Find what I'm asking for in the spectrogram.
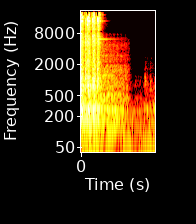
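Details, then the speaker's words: Bally Frontier pinball during playtesting after restoration: a quick rattling burst of rapid spinner clicks under half a second that dies away cleanly. The spinner turns freely and sounds healthy. "Oh, that's such a nice spinner rip."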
